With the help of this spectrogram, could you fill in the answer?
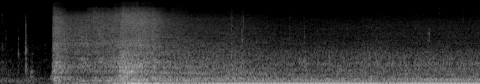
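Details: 2013 Ford Kuga 2.0 TDCi brought in as a no-crank, no-start with an ECU fault traced via power, grounds and CAN high/low checks, after repair: brief crank, diesel catches within about half a second and settles into a steady, even idle; normal crank and start.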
